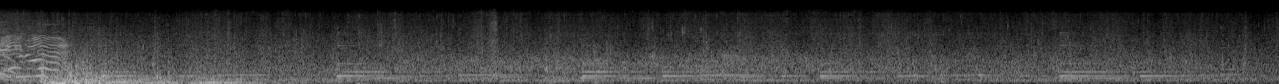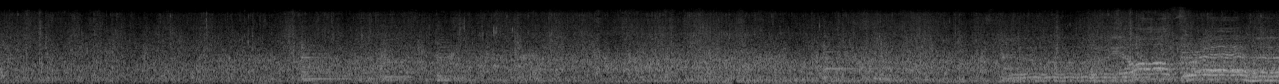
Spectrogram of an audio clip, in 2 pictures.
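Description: A sailing ship under full sail at sea in Assassin's Creed Valhalla, with steady wind and wave wash throughout and a sustained tonal musical layer riding over the rushing water.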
